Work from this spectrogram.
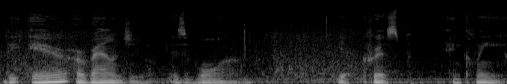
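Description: A man hosting a guided meditation, narrating in measured, deliberate phrases with long pauses. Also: low-pitched, background noise. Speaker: guided meditation podcast host.

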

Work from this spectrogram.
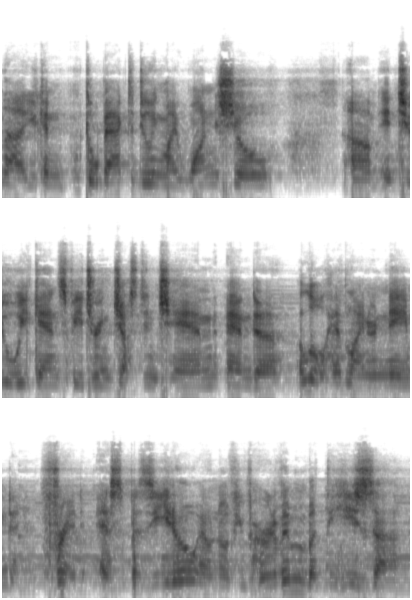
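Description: A man acting out a pompous small-town comedy promoter on a phone message. His voice is highish and very sharp, and he rambles haltingly with petty menace over faint music. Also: poor audio.

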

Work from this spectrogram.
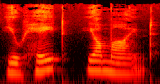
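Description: Slow, low-voiced woman reading softly. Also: fairly even intonation, vocal fry. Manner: slow, deliberate, soft-spoken with quiet trailing endings. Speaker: reader of a spiritual book. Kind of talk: measured audiobook-style reading with commentary.

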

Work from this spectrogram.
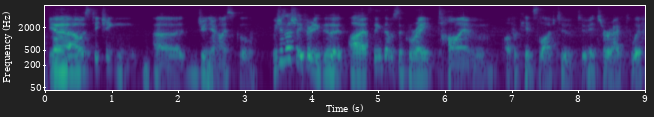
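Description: A man's voice: on the low side, very animated, normal speed, hardly any pauses, pushed and bright, distant mic, muffled recording, slight background noise. A man and former teacher speaking candidly in a casual interview, with self-mocking humour.

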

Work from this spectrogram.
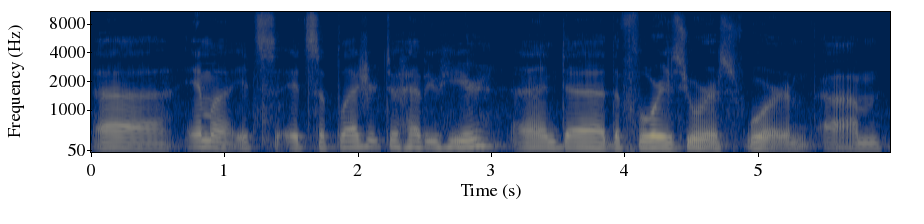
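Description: A man with a Brazilian Portuguese accent introducing a speaker in halting speech full of restarts. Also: medium pitch, flat delivery, creaky, warm tone, slight background noise. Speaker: conference moderator.

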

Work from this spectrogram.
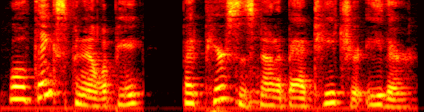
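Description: Brief: woman voicing a high, eager boy, impatient and excitable, in a children's story. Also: a little fast. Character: eager, starstruck young boy.

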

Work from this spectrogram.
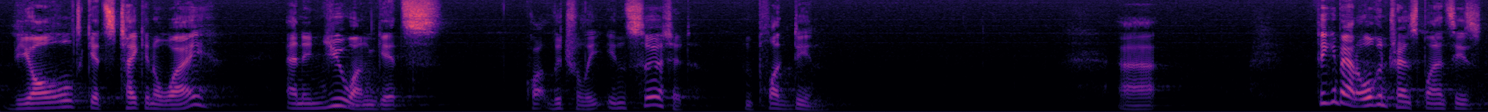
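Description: A man with an Australian accent, preaching a sermon to a live audience in a conversational way, with dry humorous asides. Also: medium pitch.

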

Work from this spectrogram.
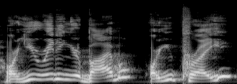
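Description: A man voicing a cheerful, devout elderly woman, folksy and gently scolding. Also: high voice, huge pitch swings, moderate pace, voice pushed up, heavily acted.

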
